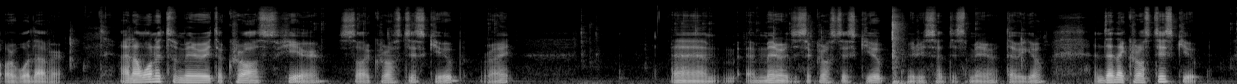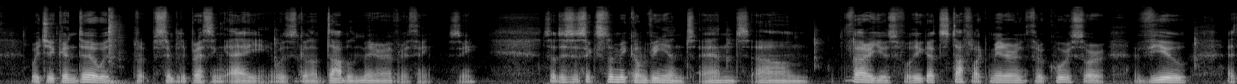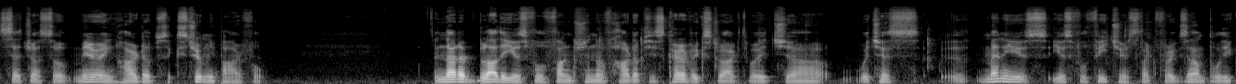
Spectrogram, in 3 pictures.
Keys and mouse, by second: 0.6 middle click, 1.1 click, 3.9 alt+x, 4.7-5.6 drag, 6.6 drag, 6.9-7.3 shift+drag, 7.7 shift+click, 8.1 alt+x, 9.5 click, 10.1 shift+click, 12.2 shift+click, 12.7 alt+x, 14.4 click, 15.0-17.7 middle drag, 19.5-19.9 middle drag, 20.4 shift+middle click, 20.7-21.1 middle drag, 24.2-25.5 middle drag, 28.5 a, 30.6 middle click, 31.0 shift+middle click, 31.7 shift+middle drag, 32.2 middle click, 32.6 Tab, 33.4 click, 33.8 shift+click, 35.8 q.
